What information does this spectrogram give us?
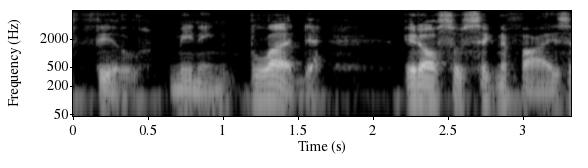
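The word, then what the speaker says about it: fuil: is taken from the irish word phil f-u-i-l pronounced phil meaning blood it also signifies a family or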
